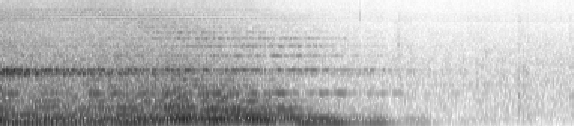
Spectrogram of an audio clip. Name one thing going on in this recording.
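A wooden end-blown flute plays a held note that fades out.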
